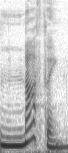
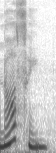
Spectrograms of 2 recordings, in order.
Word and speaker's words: nothing: dibaca jadi nach nach It's nothing nothing bukan nosing jadi terkadang seperti itu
